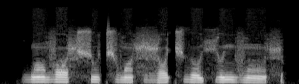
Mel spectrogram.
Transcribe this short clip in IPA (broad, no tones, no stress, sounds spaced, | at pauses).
ɡ͡b ɔ̃ v ɔ ɬ ʃ u t͡ʃ v ɔ̃ ɬ ɮ ɔ t͡ʃ ð o ç ʊ ɲ v õ ɬ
